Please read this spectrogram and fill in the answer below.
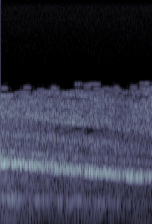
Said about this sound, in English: When you realize that is an ambulance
